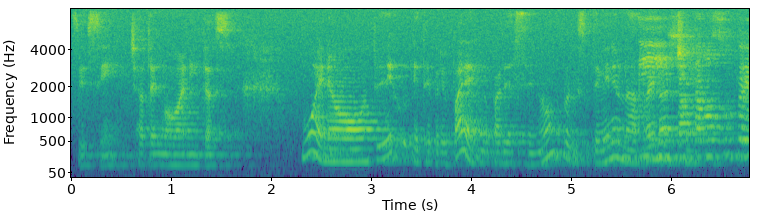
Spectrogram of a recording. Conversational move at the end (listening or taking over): taking over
